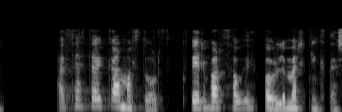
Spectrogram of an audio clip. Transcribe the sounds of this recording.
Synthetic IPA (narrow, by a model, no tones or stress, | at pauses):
ɛvθɛht̪aɛɾkaːmalt̪ɔɾð̥kʰv̥ɛːɾvaɾ̥θawʏhpavlɪmɛr̥ciŋkθɛs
